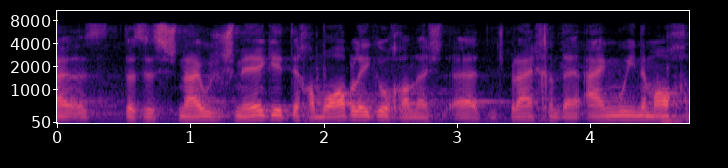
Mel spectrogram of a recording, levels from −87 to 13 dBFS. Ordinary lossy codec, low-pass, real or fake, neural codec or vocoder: Opus, 64 kbps; 7.2 kHz; real; none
